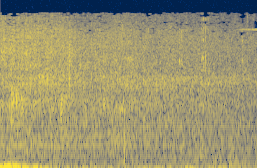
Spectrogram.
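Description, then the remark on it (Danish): A crowd at a peaceful demonstration in front of an association's office claps in a dense, steady patter of many hands, sounding diffuse outdoors, with no single clap standing out and no voices on top. “Ja, nu øh, bliver der klappet lidt.”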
